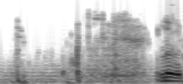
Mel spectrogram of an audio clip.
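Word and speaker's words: looed: It's called a lewd wing. Don't start laughing. Lewd is spelled L-O-O-E-D.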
